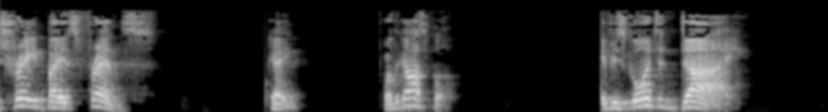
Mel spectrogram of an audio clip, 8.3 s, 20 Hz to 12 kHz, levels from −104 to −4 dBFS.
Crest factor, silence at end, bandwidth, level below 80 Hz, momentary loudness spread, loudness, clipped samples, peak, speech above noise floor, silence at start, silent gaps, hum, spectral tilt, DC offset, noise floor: 22 dB; 0.9 s; 8.8 kHz; -72 dBFS; 18 LU; -23 LUFS; under 0.1%; -4 dBFS; over 67 dB; 0 s; 1.73-1.77 s, 1.89-2.35 s, 3.17-3.21 s, 3.28-3.78 s, 4.72-5.35 s; none; -3.5 dB/octave; under 0.1%; under -90 dBFS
